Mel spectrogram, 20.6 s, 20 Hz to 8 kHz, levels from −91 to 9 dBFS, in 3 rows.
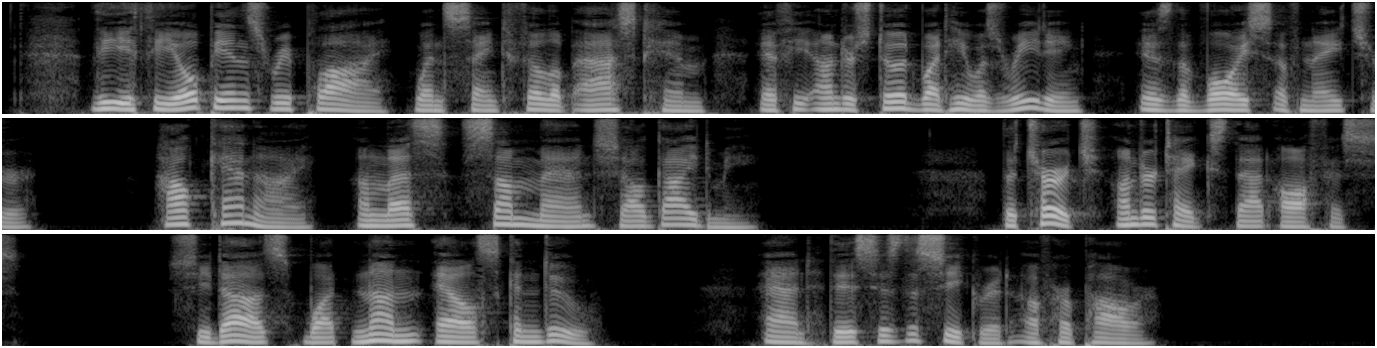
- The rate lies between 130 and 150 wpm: Yes, average, 145 wpm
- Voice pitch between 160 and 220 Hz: No, medium, 140 Hz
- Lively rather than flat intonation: No, average, 3.6 semitones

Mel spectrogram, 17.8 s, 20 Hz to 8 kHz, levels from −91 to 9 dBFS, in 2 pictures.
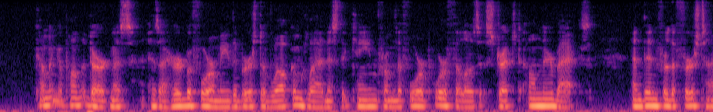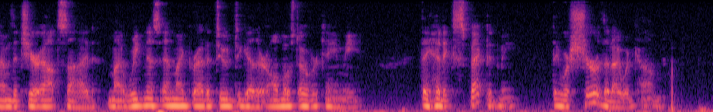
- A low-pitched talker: Yes, low, 130 Hz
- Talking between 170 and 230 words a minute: Yes, average, 180 wpm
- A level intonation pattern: Yes, narrow, 2.2 semitones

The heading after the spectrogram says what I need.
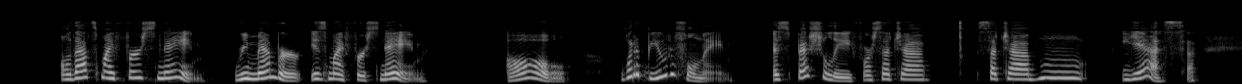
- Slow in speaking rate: Yes, slow, 115 wpm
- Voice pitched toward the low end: No, very high, 260 Hz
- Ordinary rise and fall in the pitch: Yes, average, 4.6 semitones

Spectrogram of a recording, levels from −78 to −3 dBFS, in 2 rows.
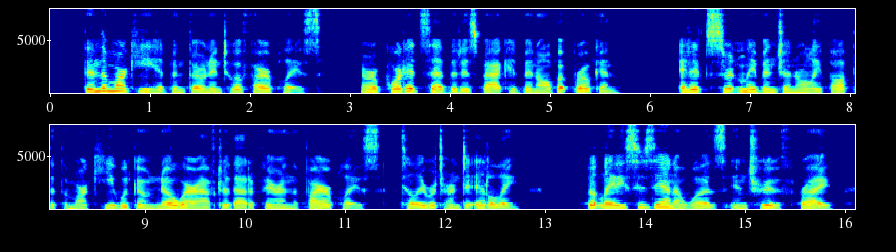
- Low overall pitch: No, medium, 185 Hz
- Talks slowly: No, average, 190 wpm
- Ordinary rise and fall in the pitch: Yes, average, 3.8 semitones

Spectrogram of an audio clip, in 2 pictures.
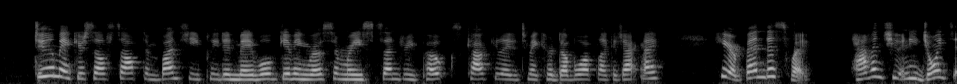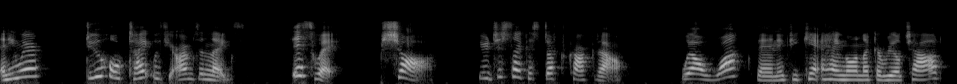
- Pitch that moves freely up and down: No, average, 3.9 semitones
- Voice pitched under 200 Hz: No, high, 245 Hz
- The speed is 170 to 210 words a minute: Yes, average, 190 wpm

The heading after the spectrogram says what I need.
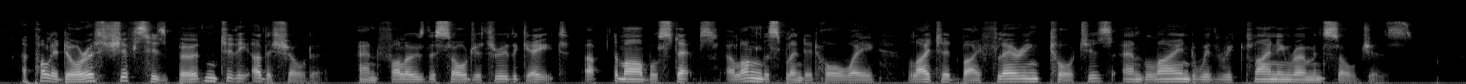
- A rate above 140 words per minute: No, slow, 135 wpm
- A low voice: Yes, low, 115 Hz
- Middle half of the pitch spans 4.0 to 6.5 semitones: No, average, 2.9 semitones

